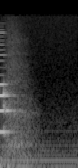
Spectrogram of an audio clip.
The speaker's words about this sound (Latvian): Man liekas, ka mums ir jā, tā, tā, tā bija trauksmes signāls, vai ne, kolēģi?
